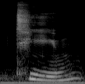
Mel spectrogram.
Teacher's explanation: in English, team, or whatever a word starts with a T, it is aspirated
